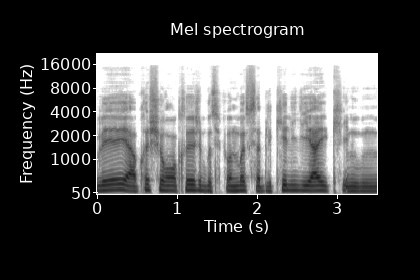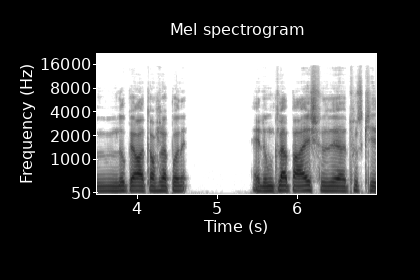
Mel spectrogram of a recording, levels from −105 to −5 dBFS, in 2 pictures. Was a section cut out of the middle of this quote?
yes; 1 cut; at 3.1 s

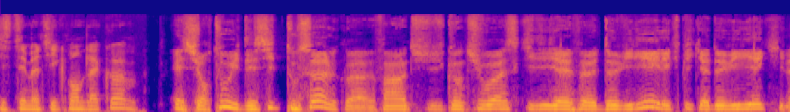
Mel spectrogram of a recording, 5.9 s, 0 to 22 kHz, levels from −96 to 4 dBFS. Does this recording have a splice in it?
no; 0 cuts

